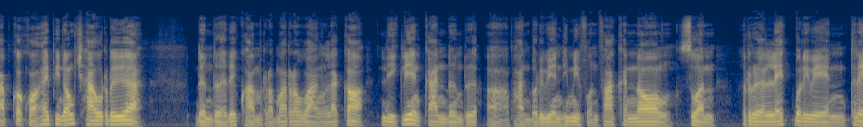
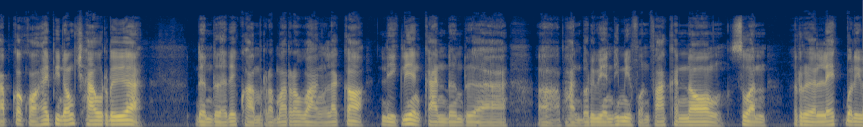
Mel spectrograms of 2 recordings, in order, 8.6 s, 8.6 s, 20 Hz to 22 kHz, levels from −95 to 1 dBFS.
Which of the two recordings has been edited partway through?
first; 1 cut; at 4.8 s

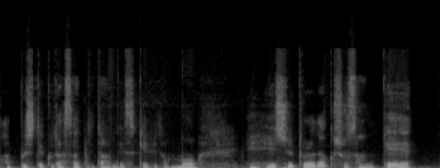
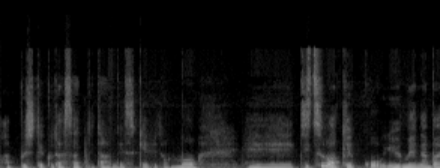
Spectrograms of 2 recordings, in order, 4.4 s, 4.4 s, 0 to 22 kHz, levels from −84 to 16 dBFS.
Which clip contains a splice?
first; 1 cut; at 2.4 s

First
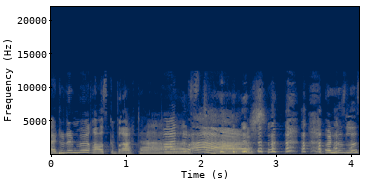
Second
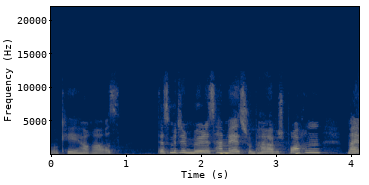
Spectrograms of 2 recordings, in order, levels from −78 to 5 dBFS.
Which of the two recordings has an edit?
second; 1 cut; at 1.4 s

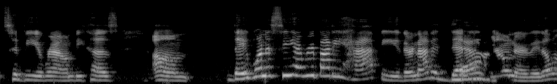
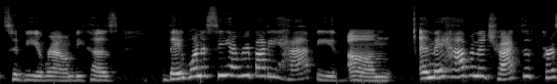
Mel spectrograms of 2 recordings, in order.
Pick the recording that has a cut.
second; 2 cuts; at 1.5 s, 3.4 s

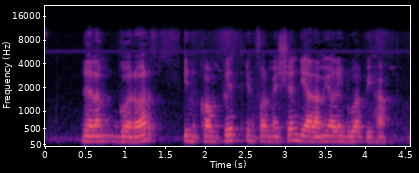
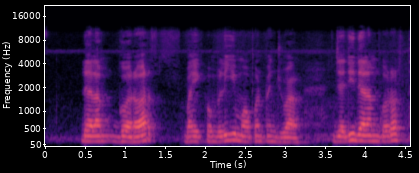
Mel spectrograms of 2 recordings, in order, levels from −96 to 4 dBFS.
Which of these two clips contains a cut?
second; 1 cut; at 1.7 s

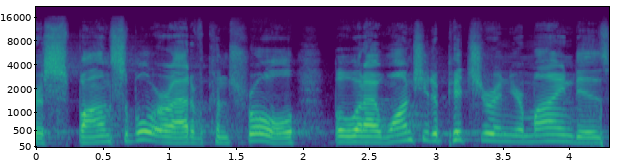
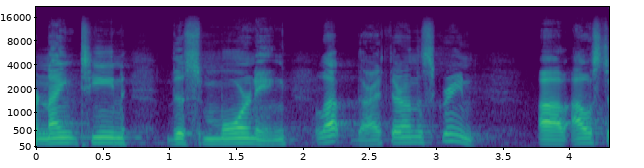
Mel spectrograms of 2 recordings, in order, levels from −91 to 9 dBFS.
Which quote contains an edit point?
second; 1 cut; at 2.1 s

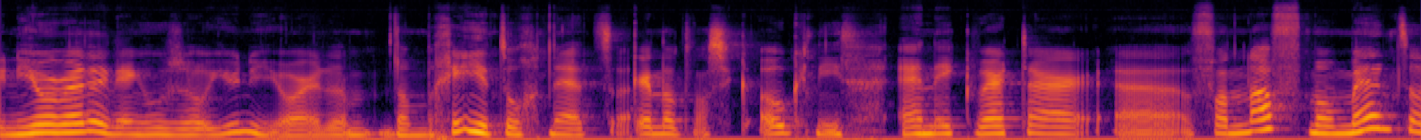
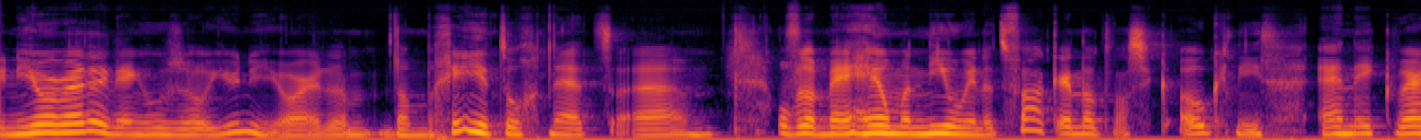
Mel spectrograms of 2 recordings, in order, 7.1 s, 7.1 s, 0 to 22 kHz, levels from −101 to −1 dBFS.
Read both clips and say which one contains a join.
first; 1 cut; at 3.2 s

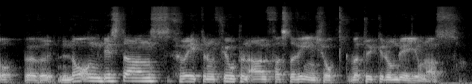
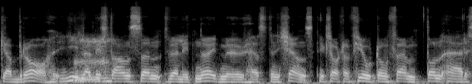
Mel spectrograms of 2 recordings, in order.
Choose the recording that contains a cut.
second; 2 cuts; at 1.6 s, 3.1 s

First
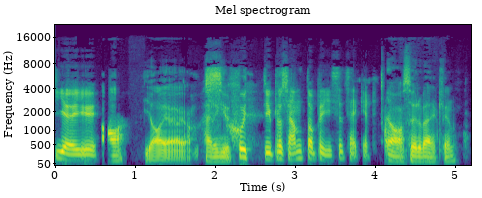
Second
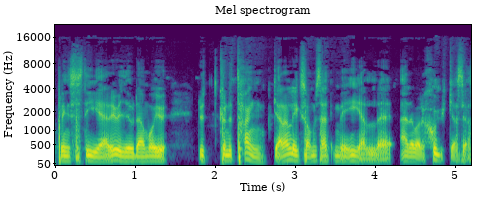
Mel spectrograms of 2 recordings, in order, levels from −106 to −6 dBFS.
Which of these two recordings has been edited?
second; 1 cut; at 3.4 s

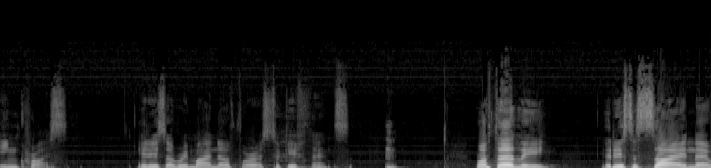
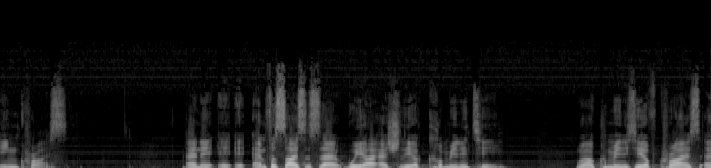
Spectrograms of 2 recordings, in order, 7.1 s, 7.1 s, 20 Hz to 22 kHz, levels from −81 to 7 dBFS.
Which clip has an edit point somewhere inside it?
first; 1 cut; at 1.3 s

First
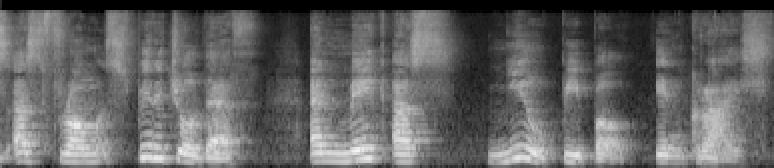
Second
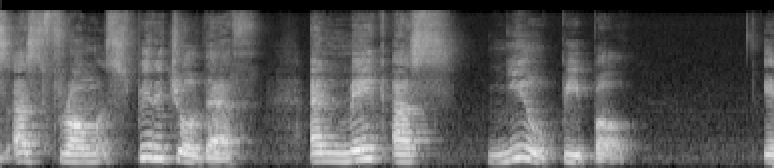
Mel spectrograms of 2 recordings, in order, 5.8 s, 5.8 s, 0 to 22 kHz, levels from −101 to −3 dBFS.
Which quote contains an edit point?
first; 1 cut; at 4.9 s

